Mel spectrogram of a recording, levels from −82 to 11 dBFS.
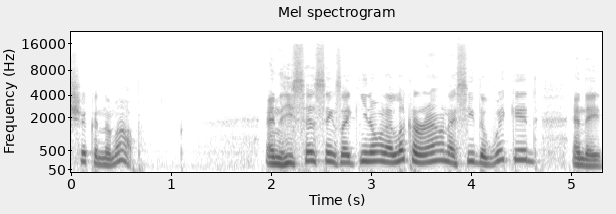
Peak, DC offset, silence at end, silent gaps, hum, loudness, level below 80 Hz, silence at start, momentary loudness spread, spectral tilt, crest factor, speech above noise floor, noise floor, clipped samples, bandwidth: -14 dBFS; under 0.1%; 0 s; none; none; -31 LUFS; -70 dBFS; 0 s; 11 LU; -7 dB/octave; 18 dB; 38 dB; -69 dBFS; under 0.1%; 16.5 kHz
